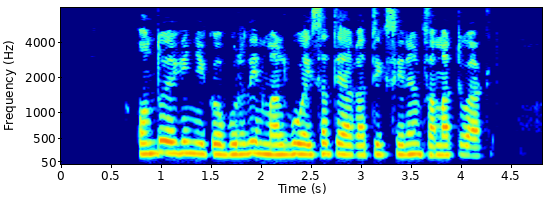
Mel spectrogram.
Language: Basque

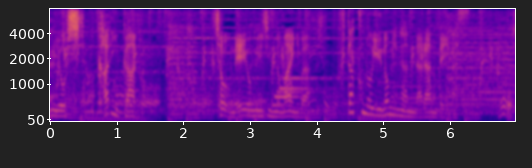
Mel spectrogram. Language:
Japanese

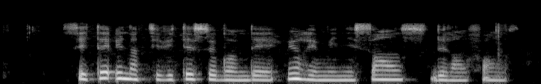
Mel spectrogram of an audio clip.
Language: French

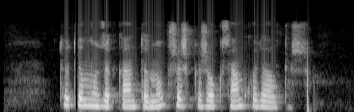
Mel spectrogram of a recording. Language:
Mari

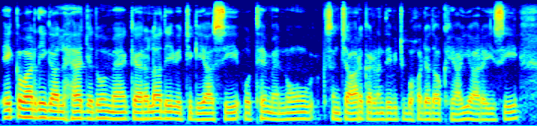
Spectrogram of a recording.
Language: Punjabi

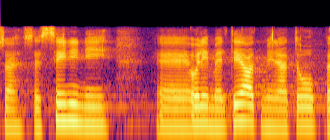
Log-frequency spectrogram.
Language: Estonian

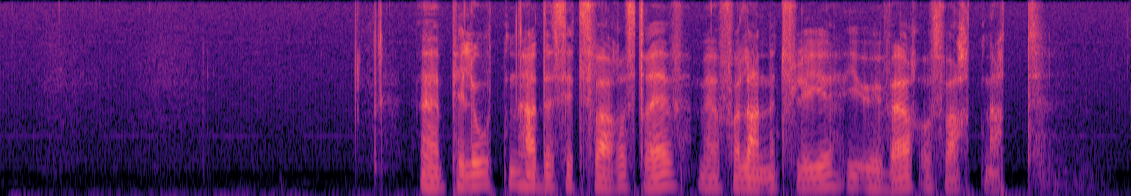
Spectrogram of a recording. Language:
Norwegian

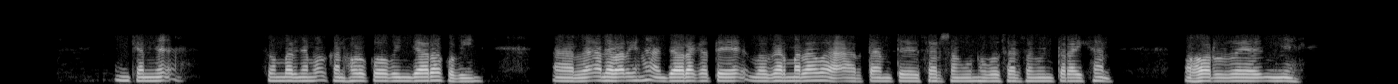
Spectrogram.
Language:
Santali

